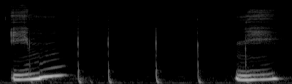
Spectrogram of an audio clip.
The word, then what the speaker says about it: 입니다: Перед тем, как начать изучать саму грамматику, давайте разберём, почему это я читаю и ни да, как им ни. В корейском языке есть разные правила при произношении. Одно из них - это когда буква П и буква Н встречаются вместе, то буква П читается М.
